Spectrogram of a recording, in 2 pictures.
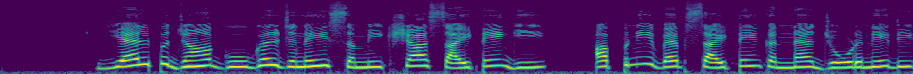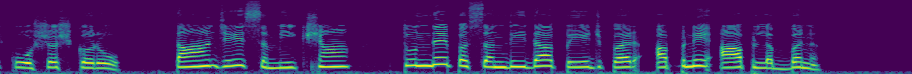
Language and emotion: Dogri, neutral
